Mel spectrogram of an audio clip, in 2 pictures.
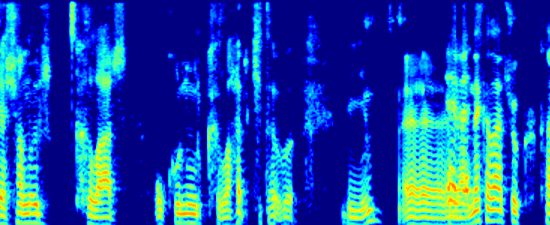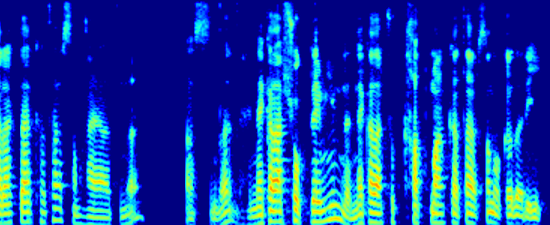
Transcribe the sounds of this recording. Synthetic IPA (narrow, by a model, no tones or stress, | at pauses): jaʃanɯɾ | kʰɯlˠaɾ̥ | o̞kʰunuɾkʰɯlˠaɾ̥cʰi̥t̪ʰabɯ | d̪ejim | ɛːjannɛkʰad̪aɾt͡ʃʰo̞kkʰaɾak̚t̪ʰæɾkʰat̪ʰaɾsanɦajaːt̪ʰɯna̰ | a̰slˠɯnd̪anɛkʰad̪aɾt͡ʃʰok̚d̪emijimd̪ɪnekʰad̪aɾt͡ʃʰo̞kʰːat̪mankʰat̪ʰaɾsano̞kʰad̪aɾiji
